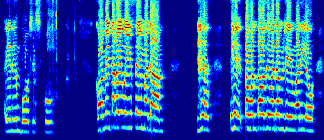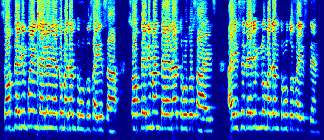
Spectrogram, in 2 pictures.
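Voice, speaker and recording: An online live seller, a woman with a high, bright voice, runs through brisk, repetitive sales patter and calls her buyers "madam." Her intonation stays fairly even, and she sounds tired and low on energy after all the shouting. The close-up streaming mic picks up a slight gravel in her voice.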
